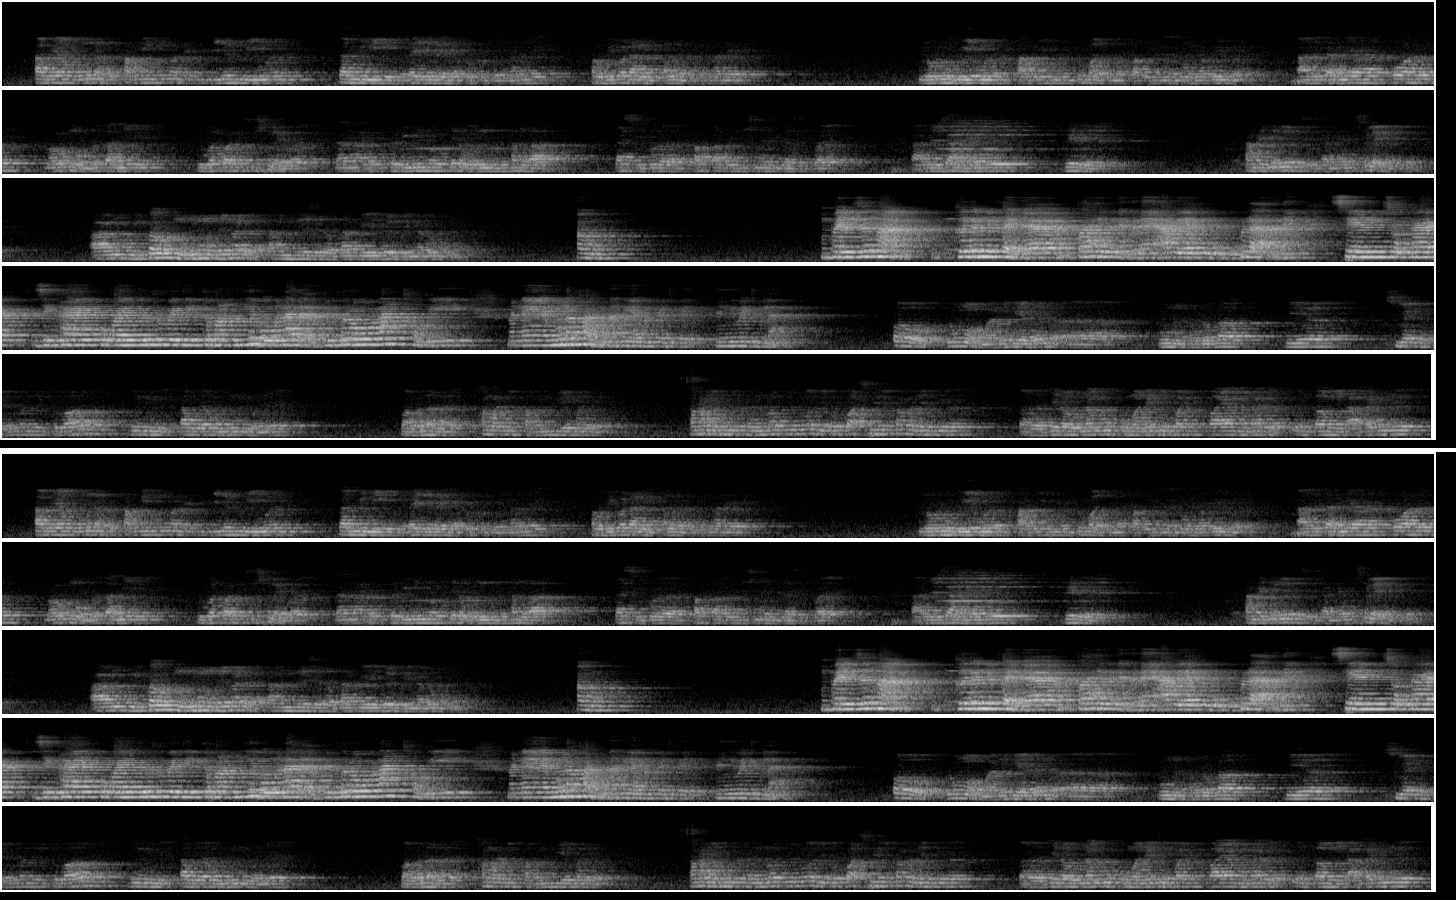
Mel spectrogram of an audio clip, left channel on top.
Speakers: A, on the right; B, on the right.
A: आबै आबौमोनाबो थाबोयोमोन माने बिदिनो लुयोमोन गामिनि रायजो राजाफोरखौ लिंनानै सावरि बादालि खालामनानै माने न' लुबोयोमोन थाबोयोमोन जमा जमा थाबोयोमोन रंजाबोयोमोन आरो दानिया थ' आरो मा बुंबावनो दानि जुगाथ' आरो एसे सोलायबाय दाना आरो थोरिनि न' जेरावबो नुनो थांला गासिबो फाखक्का बायदिसिनानि जाजोब्बाय। आरो जानायाबो जेरै थानायजों लोगोसे जानायाबो सोलायलांदों। आं बेखौ
B: औ
A: नुनो मोनदों आरो। आंनि नोजोराव दा बेयो गोग्लैना दं माने।
B: औ ओमफाय जोंहा गोदोनिफ्रायनो बाहायबोनाय माने आबै आबौफोरा माने सेन जखाय जेखाइ खबायाइ बेफोरबायदि गोबां हेबोमोन आरो बेफोराव रांखावरि माने मुलाम्फा दंना गैयामोन बायदि बाय नोंनि बायदिब्ला?
A: औ दङ मानो गैया जानो ओ बुंनो थाङोब्ला बेयो सिगांनिफ्रायनो माने गोबां जोंनि आबै आबौमोननि माने माबा नालाय खामानिखामोन बियो माने खामानि
B: औ
A: बुंनो थाङोब्ला बे ओरैनो पार्सनेल <inaudible> थारमाने बियो ओ जेराव नांगौखौ माने जों बायनो बायामोन आरो जों गावनि आखाइजोंनो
